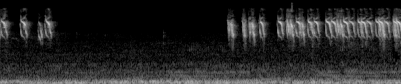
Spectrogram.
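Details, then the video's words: Velvet-fronted nuthatch lure sound: three quick high chips, a pause of nearly two seconds, then a dense, accelerating run of shrill notes. "Suara pikat burung rambatan paling ampuh | rambatan paruh merah"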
